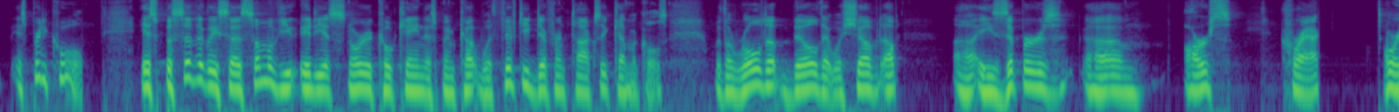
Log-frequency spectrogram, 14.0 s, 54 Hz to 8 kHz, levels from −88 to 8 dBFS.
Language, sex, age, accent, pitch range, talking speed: English, male, 50-69, American, 130-165 Hz, 150 wpm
